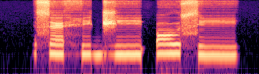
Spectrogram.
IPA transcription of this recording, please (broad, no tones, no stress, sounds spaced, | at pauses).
s ɛ h i d͡ʒ i ʔ ɔ ʊ̯ s i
